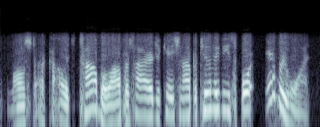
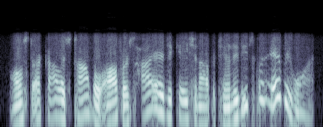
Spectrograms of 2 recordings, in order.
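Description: The two takes are said the same way.

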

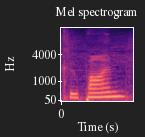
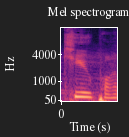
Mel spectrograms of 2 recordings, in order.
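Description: First: The word begins with a plain 'koo' sound. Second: The word begins with a 'kyoo' sound. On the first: This is how people outside Pittsburgh say it. "I'm very impressed with your pronunciation of the word coupon" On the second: This is how people from Pittsburgh say it. "every Pittsburgher I know says coupon with it, like coupon, like Cupid"

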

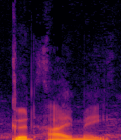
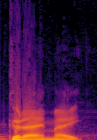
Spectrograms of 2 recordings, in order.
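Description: First: It is said at a normal speed. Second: It is said very fast.

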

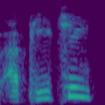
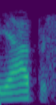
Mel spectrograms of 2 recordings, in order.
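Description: First: The name has an Italian pronunciation. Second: The name has an anglicized, American pronunciation.

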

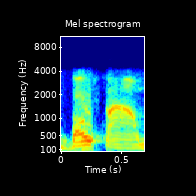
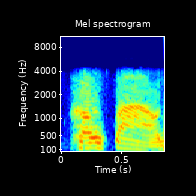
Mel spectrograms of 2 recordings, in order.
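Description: First: The word begins with a B sound. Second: The word begins with a PR sound. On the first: The speaker calls it wrong. "I used to say bofound" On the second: The speaker calls it right. "So I'm going to say it right"

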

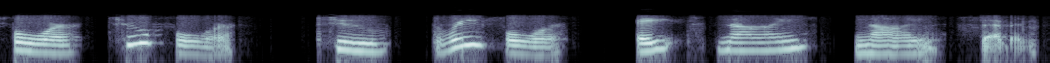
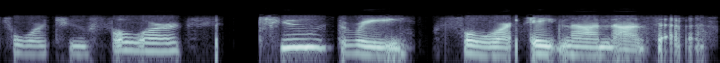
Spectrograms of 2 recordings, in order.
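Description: First: The number is said nice and slowly. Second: The number is said at normal speed.

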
